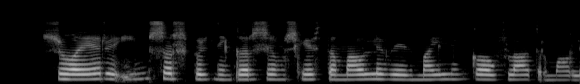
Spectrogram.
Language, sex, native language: Icelandic, male, Icelandic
